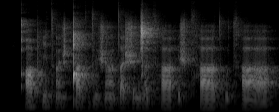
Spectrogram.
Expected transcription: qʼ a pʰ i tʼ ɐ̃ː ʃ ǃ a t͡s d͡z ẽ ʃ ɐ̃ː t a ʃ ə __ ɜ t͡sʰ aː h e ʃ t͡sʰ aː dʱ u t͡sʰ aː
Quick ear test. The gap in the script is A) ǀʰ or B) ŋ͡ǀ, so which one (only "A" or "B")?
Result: B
